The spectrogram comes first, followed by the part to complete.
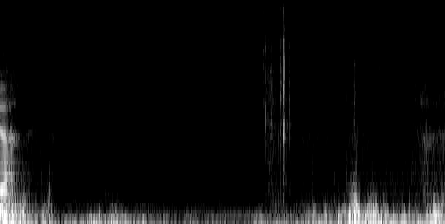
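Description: Low wind rumble on the microphone, with a few short clicks and rustles between about two and a half and three and a half seconds in.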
